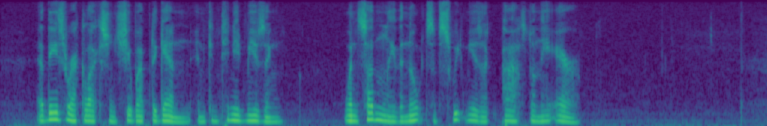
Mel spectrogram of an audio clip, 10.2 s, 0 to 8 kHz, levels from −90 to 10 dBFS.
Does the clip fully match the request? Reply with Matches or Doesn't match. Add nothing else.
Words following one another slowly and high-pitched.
Doesn't match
